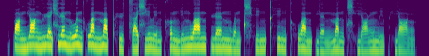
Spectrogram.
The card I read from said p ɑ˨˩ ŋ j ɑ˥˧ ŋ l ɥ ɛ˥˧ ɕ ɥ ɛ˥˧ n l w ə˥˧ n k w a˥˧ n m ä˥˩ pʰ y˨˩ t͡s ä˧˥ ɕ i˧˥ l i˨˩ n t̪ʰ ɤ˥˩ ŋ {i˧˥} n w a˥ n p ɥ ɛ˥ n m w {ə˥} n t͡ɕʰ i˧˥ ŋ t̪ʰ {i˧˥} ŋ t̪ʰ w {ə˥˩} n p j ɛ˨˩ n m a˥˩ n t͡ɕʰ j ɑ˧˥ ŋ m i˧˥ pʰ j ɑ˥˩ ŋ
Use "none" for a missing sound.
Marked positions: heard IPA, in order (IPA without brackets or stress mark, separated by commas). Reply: i˧˥, ə˨, i˥˧, a˥˩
